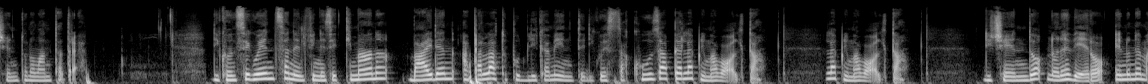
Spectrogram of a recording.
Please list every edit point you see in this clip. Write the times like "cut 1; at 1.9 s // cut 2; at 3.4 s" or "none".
cut 1; at 8.3 s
